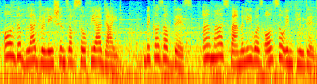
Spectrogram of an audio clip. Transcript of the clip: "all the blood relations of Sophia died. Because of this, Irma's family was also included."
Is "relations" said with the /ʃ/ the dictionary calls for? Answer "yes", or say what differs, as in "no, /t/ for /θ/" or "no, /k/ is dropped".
yes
